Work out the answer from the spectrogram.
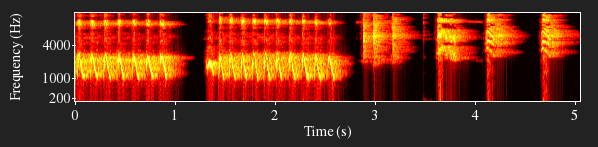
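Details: White-rumped shama singing in a lively, full-repertoire competition style with sharp 'tembakan' bursts: two long, fast, regular rattling trills, then a series of short, high, scratchy notes.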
